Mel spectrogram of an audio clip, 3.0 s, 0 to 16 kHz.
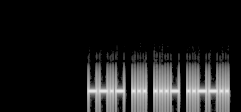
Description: Morse code, heard as a keyed tone, about 34 wpm, 700 Hz. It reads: QSV?
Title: Q-Codes Repeated 3x 35wpm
